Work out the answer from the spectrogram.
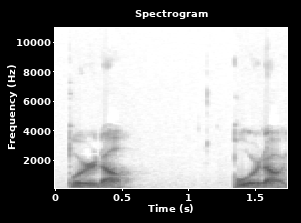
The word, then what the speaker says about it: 不知道: 不知道, you can take the 知 and completely replace it with an Erhua 不知道.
